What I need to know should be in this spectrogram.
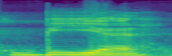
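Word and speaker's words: beer: पढ़ेंगे बियर ठीक है तो डबल ई के साथ अगर बड़ी ई की मात्रा सॉरी बड़ी डबल ई के साथ अगर आर लिखा होगा तो उसका उच्चारण बड़ी ई की मात्रा नहीं होगा। इ ए के रूप में हो जाएगा।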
